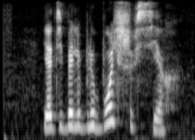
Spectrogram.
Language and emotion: Russian, positive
